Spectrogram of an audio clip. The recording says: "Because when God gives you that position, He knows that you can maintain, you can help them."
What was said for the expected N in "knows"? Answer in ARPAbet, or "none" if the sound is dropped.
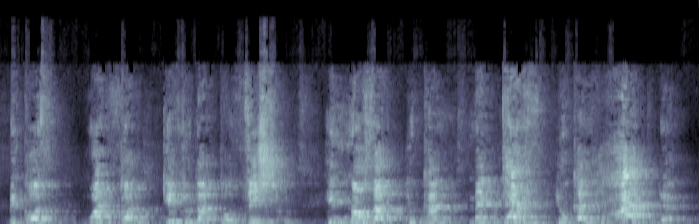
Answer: N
